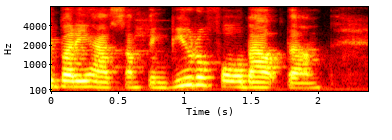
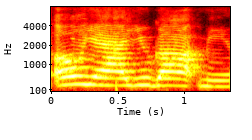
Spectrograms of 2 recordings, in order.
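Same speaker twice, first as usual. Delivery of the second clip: loud, drawn-out, sarcastic tone; 5 semitones higher, 5 dB louder than usual. Retelling own reply to people saying things online: imitating own sarcastic reply. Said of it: "in a sarcastic way".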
